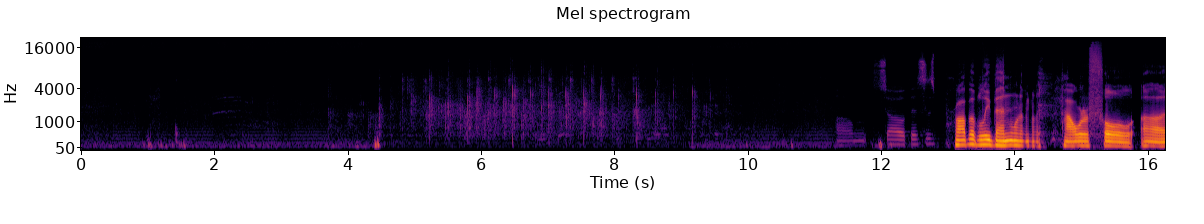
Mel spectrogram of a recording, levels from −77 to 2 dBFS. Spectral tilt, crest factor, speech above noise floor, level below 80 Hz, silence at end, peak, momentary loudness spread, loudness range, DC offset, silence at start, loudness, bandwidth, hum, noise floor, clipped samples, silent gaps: -8 dB/octave; 22 dB; 41 dB; -62 dBFS; 0 s; -2 dBFS; 28 LU; 28 LU; under 0.1%; 4.4 s; -18 LUFS; 19.5 kHz; none; -59 dBFS; under 0.1%; none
